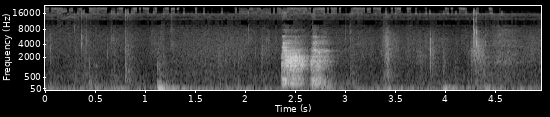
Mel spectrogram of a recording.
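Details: Two harsh adult coughs close together after a softer throat-clear, in a quiet exam room; the doctor noted disturbed breath sounds at the right upper chest, and the patient reports chills and fevers at night; cough.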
